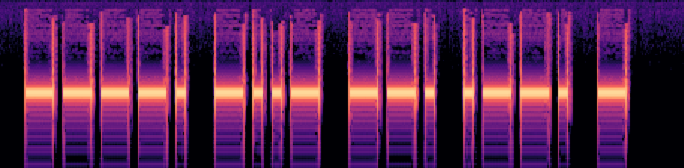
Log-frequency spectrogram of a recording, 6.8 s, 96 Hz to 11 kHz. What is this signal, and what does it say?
Morse code, heard as a keyed tone, about 13 wpm, 800 Hz. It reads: 9XGPT
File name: CW / DET / 1 9 1500C S B 12wpm 3819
